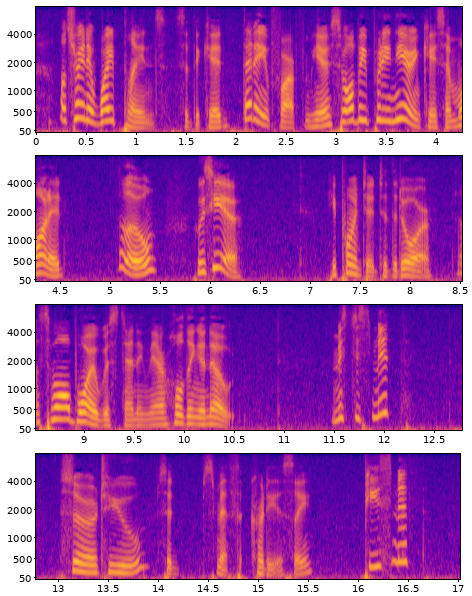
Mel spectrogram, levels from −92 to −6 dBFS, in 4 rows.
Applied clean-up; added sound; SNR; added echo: none; none; none; none.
